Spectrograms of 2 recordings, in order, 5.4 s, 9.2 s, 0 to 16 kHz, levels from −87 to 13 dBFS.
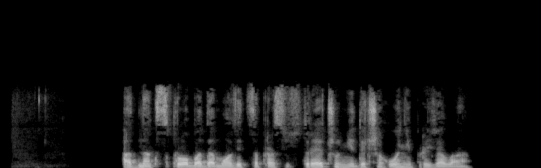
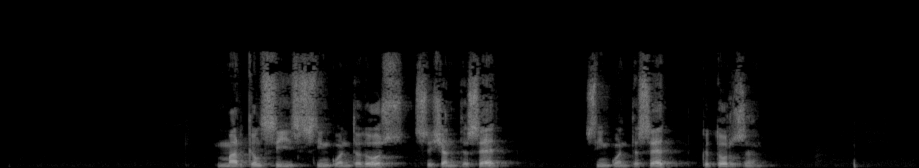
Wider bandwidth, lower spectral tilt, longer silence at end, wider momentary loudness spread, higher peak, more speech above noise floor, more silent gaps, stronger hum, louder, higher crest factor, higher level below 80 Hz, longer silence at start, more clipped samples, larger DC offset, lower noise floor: second, 8.2 kHz vs 11.5 kHz; first, -5 dB/octave vs -1 dB/octave; second, 0.7 s vs 1.6 s; about the same, 8 LU vs 10 LU; first, -2 dBFS vs -16 dBFS; first, over 73 dB vs 47 dB; neither; neither; first, -18 LUFS vs -34 LUFS; about the same, 18 dB vs 22 dB; first, -54 dBFS vs under -90 dBFS; second, 1.25 s vs 2.2 s; neither; neither; first, under -90 dBFS vs -81 dBFS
